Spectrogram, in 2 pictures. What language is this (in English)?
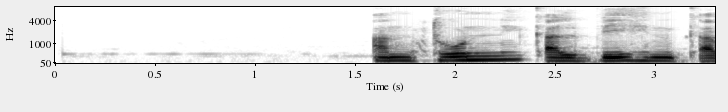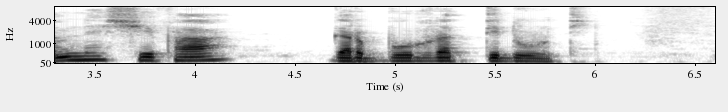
Oromo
